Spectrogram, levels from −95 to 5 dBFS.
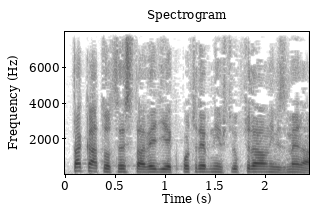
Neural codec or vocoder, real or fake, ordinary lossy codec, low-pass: none; real; none; none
